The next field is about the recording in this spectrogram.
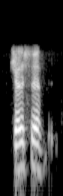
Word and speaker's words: Jozef: Joseph Narodowski, but it's spelled J-O-Z-E-F. – Yeah, it's Joseph Narodowski. – Oh, it's Joseph translated.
